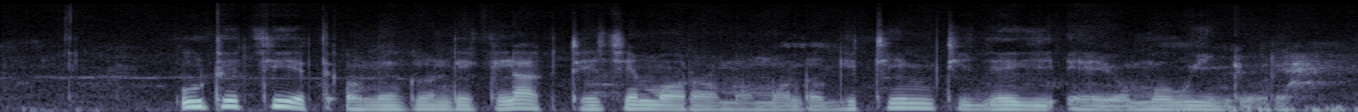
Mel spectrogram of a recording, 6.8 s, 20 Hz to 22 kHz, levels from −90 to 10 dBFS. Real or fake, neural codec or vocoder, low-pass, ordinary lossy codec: fake; codec, 44.1 kHz, 7.8 kbps, DAC; 19.8 kHz; none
